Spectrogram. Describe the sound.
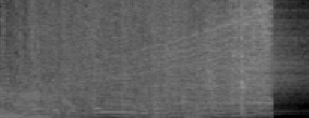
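An engine accelerates hard, a loud, continuous roar with wavering, sweeping pitch early on that holds steady and then cuts off abruptly just before the end.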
